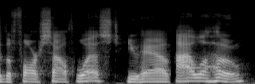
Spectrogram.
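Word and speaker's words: Isle au Haut: Over to the right, there's the Schoodic Peninsula, and then to the far southwest, you have Isle Ho, which is how I understand it's pronounced.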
